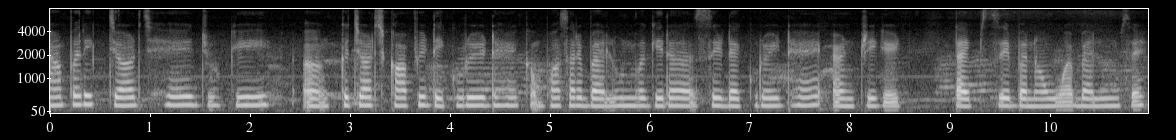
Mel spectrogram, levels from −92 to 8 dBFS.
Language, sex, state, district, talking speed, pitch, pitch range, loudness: Hindi, female, Bihar, Gopalganj, 145 wpm, 225 Hz, 215-235 Hz, -18 LUFS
